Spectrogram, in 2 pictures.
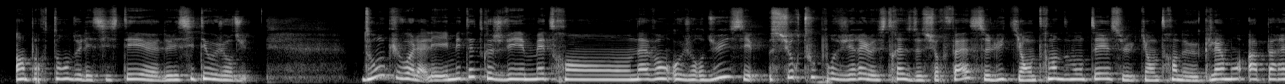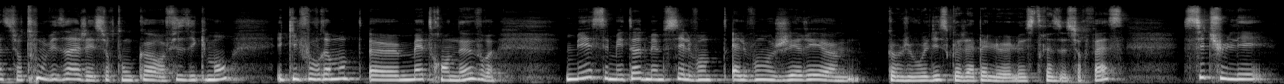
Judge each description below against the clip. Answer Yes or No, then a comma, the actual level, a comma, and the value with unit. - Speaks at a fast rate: No, average, 200 wpm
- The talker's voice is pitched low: No, high, 225 Hz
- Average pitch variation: Yes, average, 3.4 semitones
